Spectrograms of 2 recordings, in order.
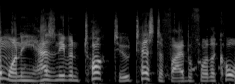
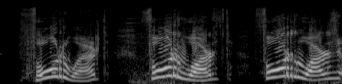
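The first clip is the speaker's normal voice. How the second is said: put-on Scottish accent, pitched up; 7 semitones higher than usual. Voicing a character's reply in a courtroom game: scottish accent. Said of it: "Why can I not say that in a Scottish accent?".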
